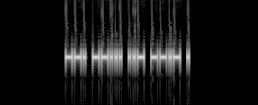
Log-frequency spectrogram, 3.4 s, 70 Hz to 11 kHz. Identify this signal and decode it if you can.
Morse code, heard as a keyed tone, about 40 wpm, 700 Hz. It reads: G7UQE
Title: DXCC-100 Call Signs - 5 Characters - Repeated 2x - 40wpm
